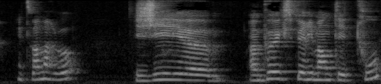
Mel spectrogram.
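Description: Against noticeable background noise, a woman speaks very slowly in a fairly high pitch. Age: 30s. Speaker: web agency co-founder. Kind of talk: casual chat. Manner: halting, repeats words.

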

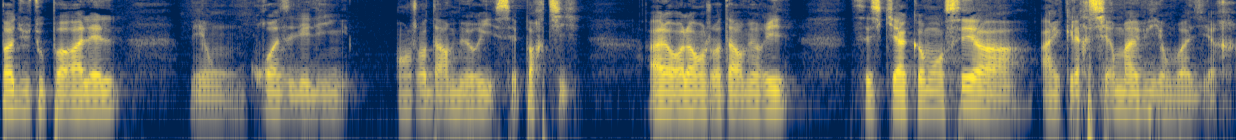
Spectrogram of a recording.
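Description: In a very clean recording with a silent background, a man talks at a moderate pace. His intonation stays monotone and flat. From eastern France. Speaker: fitness coach and podcaster. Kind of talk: personal monologue. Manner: halting.

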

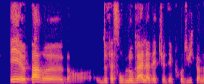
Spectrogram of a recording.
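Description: A dark, mellow tone carries the voice. Behind it, the background stays quiet. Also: woman. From Normandy, France (Calvados). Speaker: podcast host, naturopath. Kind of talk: interview conversation. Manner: halting, many fillers.

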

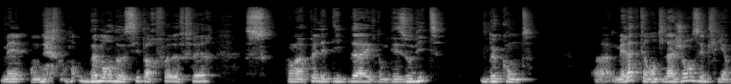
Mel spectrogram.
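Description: Somewhat breathy, a man talks at a fairly quick pace but leaves long, frequent pauses. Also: medium pitch for a man, ordinary pitch variation. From Belgium. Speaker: digital marketing expert. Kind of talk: casual chat.

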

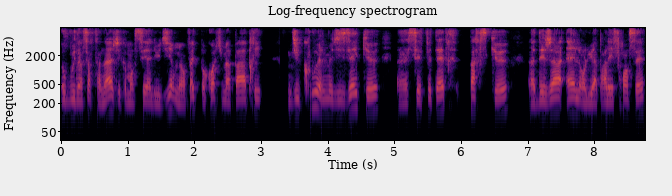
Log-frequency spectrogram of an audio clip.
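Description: Speaking at a moderate speed, the man has a medium-pitched voice. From Paris suburbs, France. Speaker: reader of the book. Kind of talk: interview. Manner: hesitant.

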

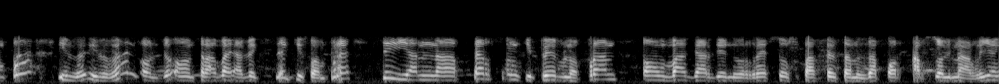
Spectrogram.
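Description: A man with a high voice and lively intonation speaks at a fairly slow pace. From Guinea, Kindia. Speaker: radio caller. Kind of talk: call-in opinion.

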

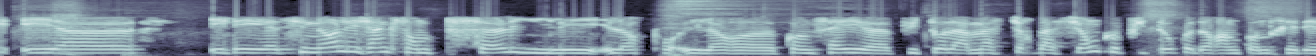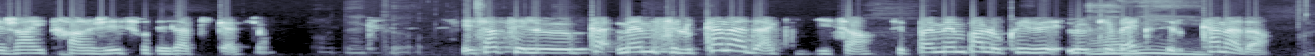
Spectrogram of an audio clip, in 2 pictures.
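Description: Her voice is an ordinary speaking voice, fairly high in pitch, with lively intonation and a moderate pace. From France. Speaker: regular listener. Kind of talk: casual phone chat.

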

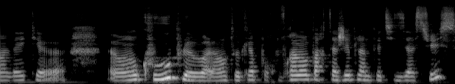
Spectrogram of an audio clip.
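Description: A woman with a normal speaking voice talks at a fairly slow pace, medium in pitch, with fairly even intonation. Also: very clean recording, silent background. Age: 30s. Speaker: pastry chef and restaurateur. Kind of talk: interview.

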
